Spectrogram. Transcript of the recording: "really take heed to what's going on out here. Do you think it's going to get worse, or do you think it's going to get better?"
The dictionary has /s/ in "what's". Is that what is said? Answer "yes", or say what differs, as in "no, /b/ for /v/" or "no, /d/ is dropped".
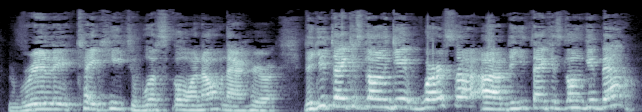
yes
